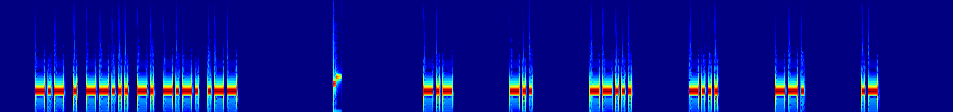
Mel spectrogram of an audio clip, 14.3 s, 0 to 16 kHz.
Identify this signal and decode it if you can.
Morse code, heard as a keyed tone, about 25 wpm, spaced as for 13 wpm, 700 Hz. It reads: KE7NCW KD7BGA
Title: USA Call Signs - 6 Characters - 6x Character Spacing - 25wpm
